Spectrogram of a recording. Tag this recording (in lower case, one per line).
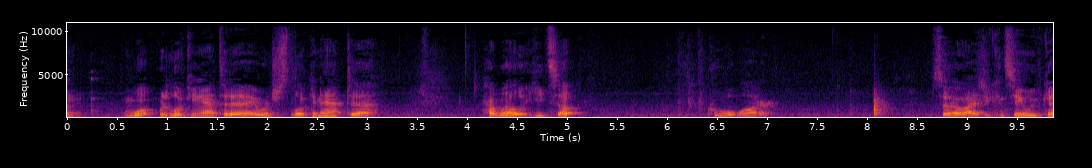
speech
